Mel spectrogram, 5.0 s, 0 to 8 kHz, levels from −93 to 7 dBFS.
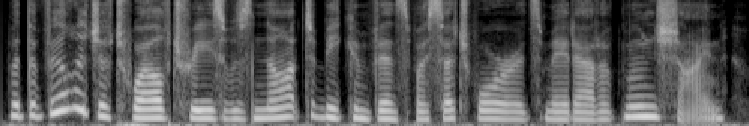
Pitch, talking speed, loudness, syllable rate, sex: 215 Hz, 215 wpm, -19 LUFS, 5.2 syllables/s, female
